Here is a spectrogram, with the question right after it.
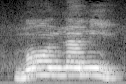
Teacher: certaines voyelles nasales peuvent dénasaliser quand leur N se lit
